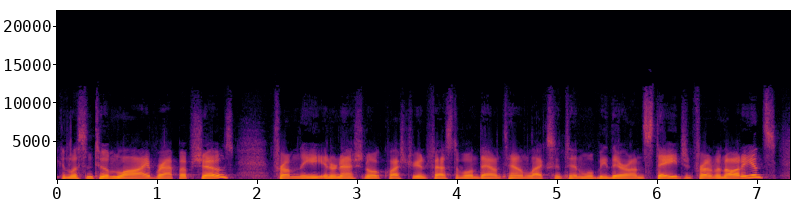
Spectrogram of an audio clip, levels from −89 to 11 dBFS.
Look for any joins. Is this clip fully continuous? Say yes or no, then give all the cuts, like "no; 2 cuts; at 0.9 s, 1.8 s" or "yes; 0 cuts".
yes; 0 cuts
